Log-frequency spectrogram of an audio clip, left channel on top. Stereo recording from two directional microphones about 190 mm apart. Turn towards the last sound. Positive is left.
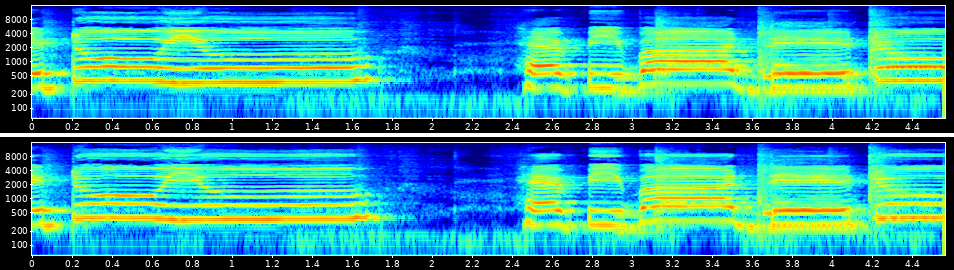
turn(degrees=-20)  # may be behind; listen again after turning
